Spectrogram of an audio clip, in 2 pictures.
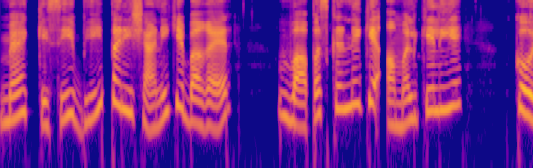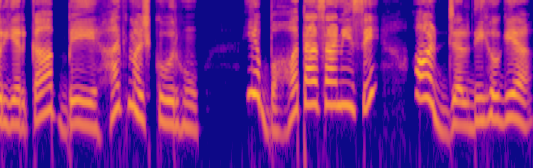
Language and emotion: Urdu, happy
